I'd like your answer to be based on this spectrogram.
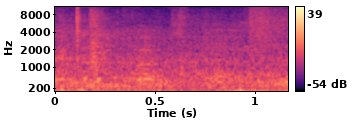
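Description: Pigeons, a high-class Toly Walay breed, coo with soft low throaty calls in a continuous murmur while someone speaks over them.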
